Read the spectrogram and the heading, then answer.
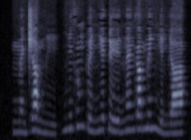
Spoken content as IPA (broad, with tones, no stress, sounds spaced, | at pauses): m ɛ̃˨ d͡ʒ a˦˨ m i˨ | b ĩ˧ s ũ˦ ɡ͡b ɛ˨ ɲ e˧ ɗ eː˨ n ɛ̃˧ ɡ a˦ m e˦ ɲ ɛ˨ ɲ a˧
